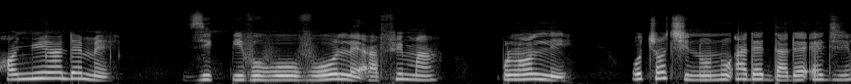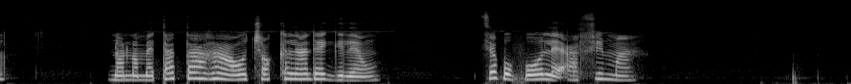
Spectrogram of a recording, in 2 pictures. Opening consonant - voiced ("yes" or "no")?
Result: no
